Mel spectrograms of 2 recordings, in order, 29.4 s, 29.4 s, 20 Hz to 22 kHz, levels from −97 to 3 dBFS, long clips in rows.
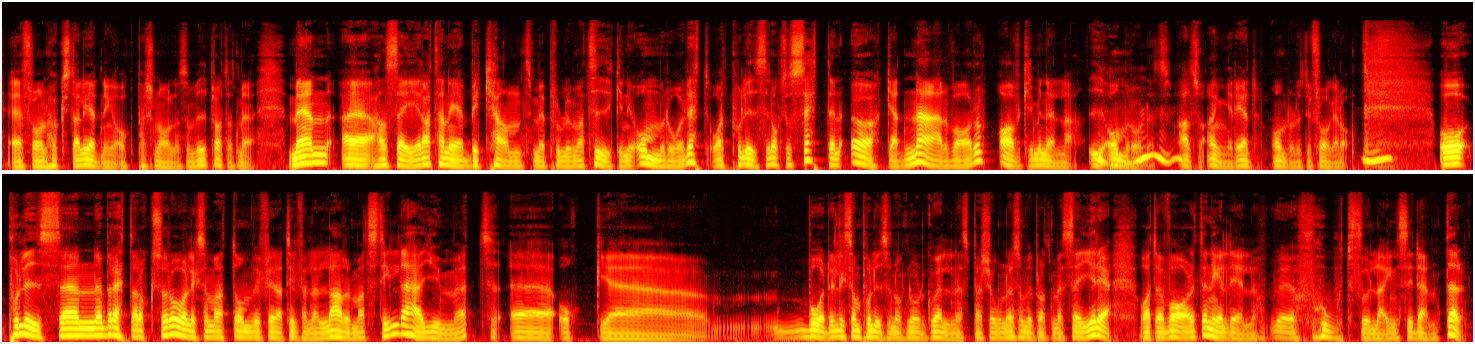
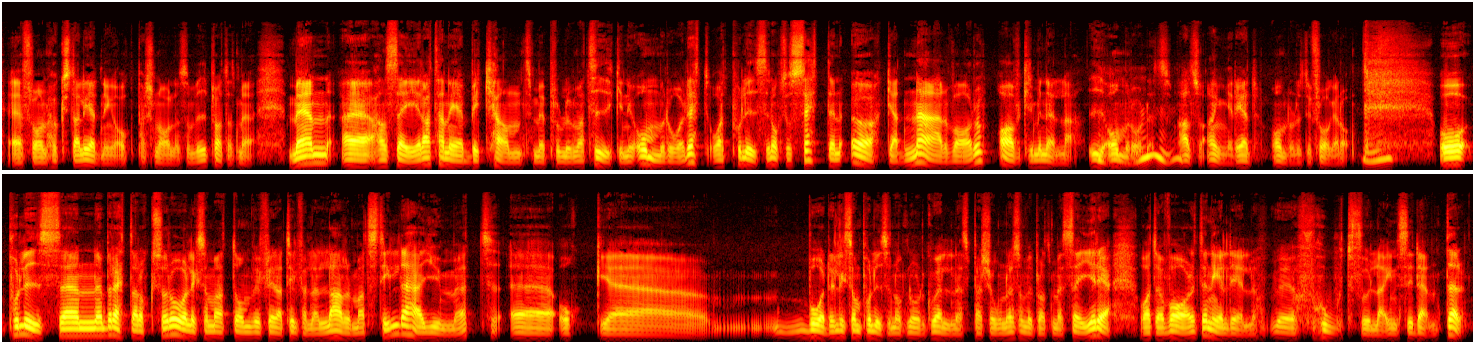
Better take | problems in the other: first | thin; very slightly; fading below 250 Hz

